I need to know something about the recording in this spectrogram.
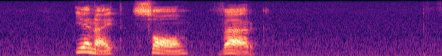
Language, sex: Afrikaans, male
